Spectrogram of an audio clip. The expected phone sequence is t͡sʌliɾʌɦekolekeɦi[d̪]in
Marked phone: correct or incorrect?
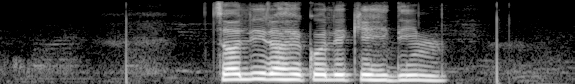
correct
